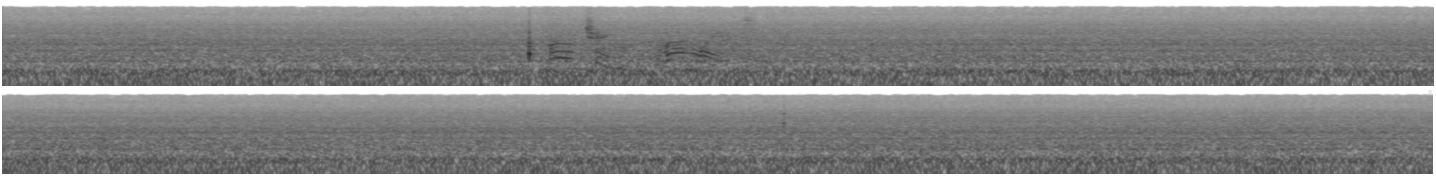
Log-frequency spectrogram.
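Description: Jet engines drone steadily with a low rumble.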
